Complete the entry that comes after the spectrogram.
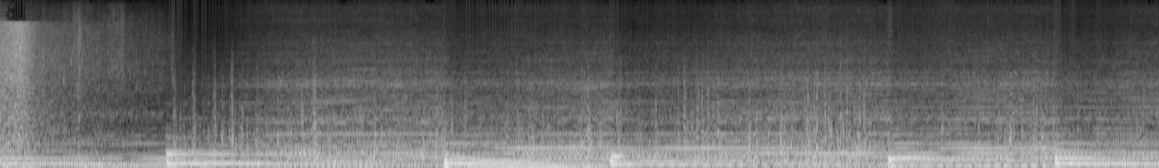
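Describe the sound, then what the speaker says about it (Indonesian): A passenger motorboat crossing the sea between Sorong and Dom through rough waves in rain and wind, its engine droning steadily and loudly, the pitch stepping up and down every few seconds with no voices. "ikuti perjalanan saya kembali ke Sorong dengan alunan ombak yang kadang-kadang bikin ngeri-ngeri sedap"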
